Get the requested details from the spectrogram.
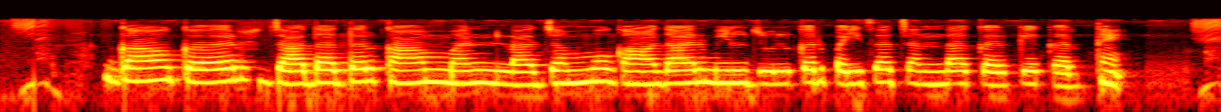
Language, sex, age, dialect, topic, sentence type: Chhattisgarhi, female, 18-24, Northern/Bhandar, banking, statement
